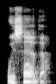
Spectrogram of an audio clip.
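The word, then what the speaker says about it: وسادة: Wisada, which means a pillow. Here we have kasra, so that's why we pronounced it as we.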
